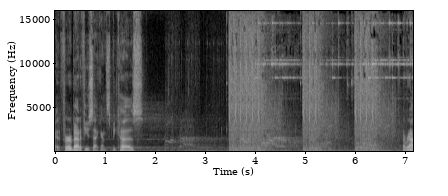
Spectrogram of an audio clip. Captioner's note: M16 firing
